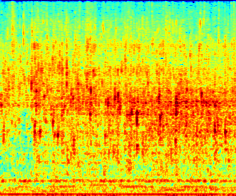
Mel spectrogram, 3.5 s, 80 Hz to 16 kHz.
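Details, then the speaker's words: Brastemp Ative 11 kg washing machine that won't wash or spin, set to spin: steady low drain pump hum under rushing, gurgling water as it empties the rest; pump works normally. "aqui ó ela vai botar o restinho da água para fora aqui ó ó a bomba tá trabalhando a bomba"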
